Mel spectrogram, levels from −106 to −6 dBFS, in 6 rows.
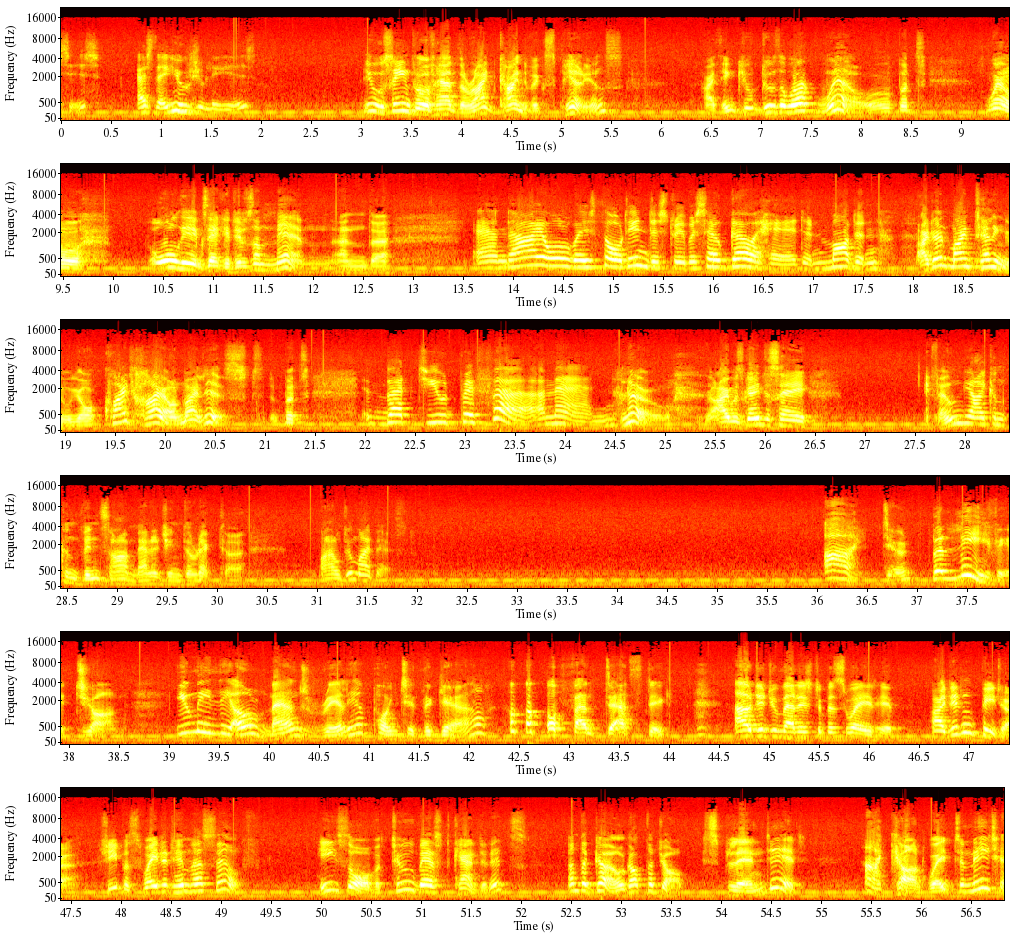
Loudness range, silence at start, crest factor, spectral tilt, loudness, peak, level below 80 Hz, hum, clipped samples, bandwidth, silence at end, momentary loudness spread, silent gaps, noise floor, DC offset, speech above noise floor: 6 LU; 0 s; 16 dB; -3 dB/octave; -14 LUFS; 0 dBFS; -54 dBFS; 50 Hz at -45 dBFS; under 0.1%; 16.5 kHz; 0 s; 16 LU; none; -37 dBFS; under 0.1%; 23 dB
